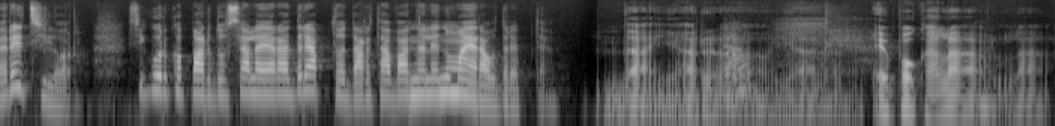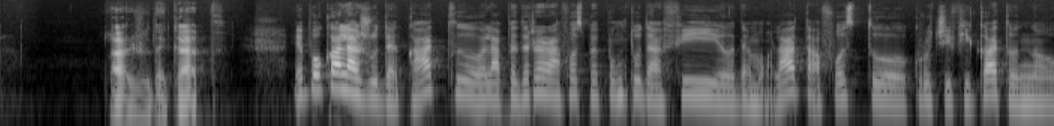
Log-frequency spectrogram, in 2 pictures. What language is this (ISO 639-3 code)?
ron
